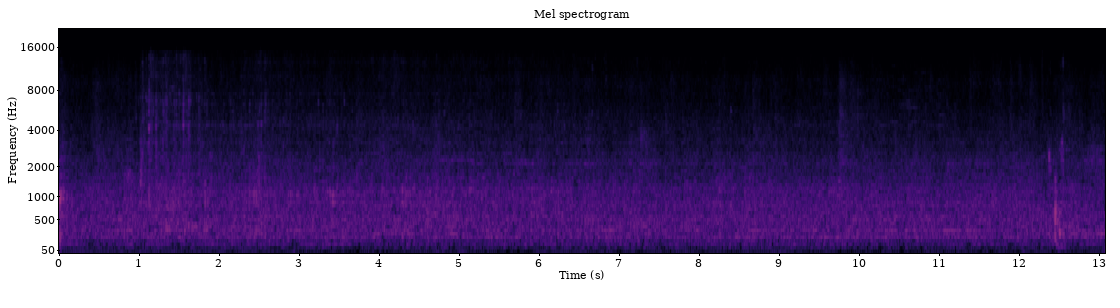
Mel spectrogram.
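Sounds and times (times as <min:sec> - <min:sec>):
liquid trickling through a funnel: 0:00.7 - 0:09.4.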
